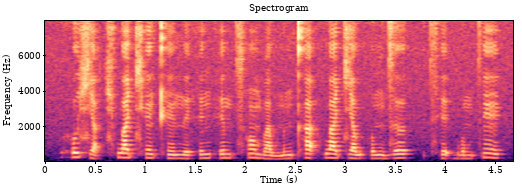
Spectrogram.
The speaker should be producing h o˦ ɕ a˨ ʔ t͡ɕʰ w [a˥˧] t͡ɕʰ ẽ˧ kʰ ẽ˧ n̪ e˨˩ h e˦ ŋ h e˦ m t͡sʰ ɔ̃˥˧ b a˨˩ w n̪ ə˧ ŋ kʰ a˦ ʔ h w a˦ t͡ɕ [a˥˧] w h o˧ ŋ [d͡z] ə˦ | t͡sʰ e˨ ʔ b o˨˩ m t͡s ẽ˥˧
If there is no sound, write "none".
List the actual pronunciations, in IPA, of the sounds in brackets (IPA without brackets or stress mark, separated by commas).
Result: a˥˧, a˧, d͡z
